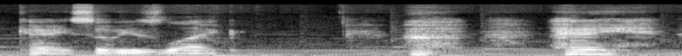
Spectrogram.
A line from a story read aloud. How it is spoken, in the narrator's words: he said kind of breathlessly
